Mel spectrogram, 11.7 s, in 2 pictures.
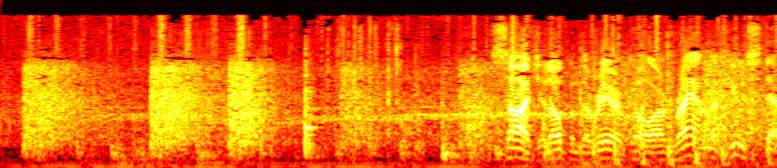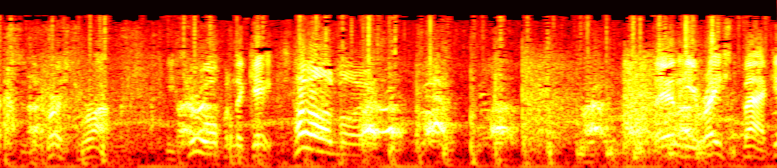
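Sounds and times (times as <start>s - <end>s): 
gunfire at the edge of the woods: 0.0s - 6.6s, 7.2s - 11.6s
speech: 3.8s - 9.3s, 10.8s - 11.6s.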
